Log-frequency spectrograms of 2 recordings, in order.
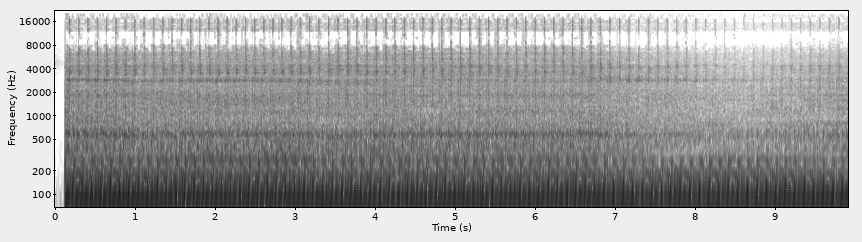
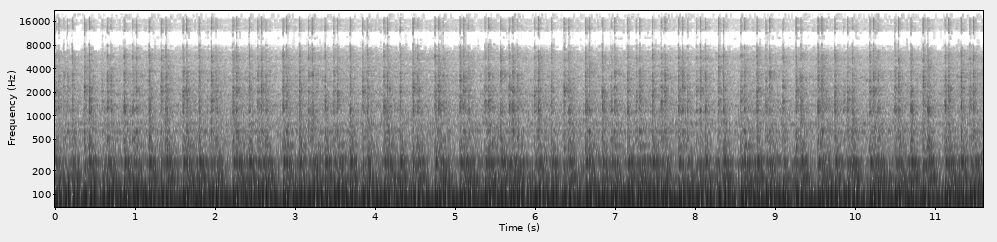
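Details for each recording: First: Harley-Davidson Milwaukee 8 Road Glide V-twin idling with a steady light tick over its deep lope after a hard downshift on a built engine; no power loss or misfire; owner suspected a collapsed lifter. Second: Milwaukee-Eight Harley-Davidson Road Glide after a rebuild fixing a ticking noise, with Feuling HP+ lifters, Zippers 468 cam, Feuling beehive valve springs and new retainers: idles with a deep, loping thump and no top-end ticking.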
